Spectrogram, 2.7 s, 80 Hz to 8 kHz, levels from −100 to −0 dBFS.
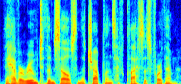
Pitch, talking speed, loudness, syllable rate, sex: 95 Hz, 285 wpm, -19 LUFS, 6.7 syllables/s, male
